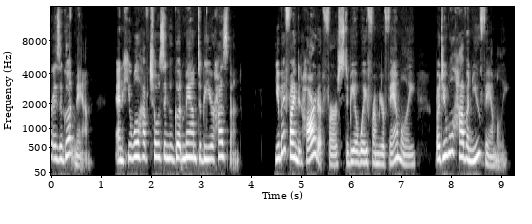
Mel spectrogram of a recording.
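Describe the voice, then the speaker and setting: A woman's voice: medium pitch, natural voice. A woman voicing an earnest young girl who works as a letter reader in a storybook.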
